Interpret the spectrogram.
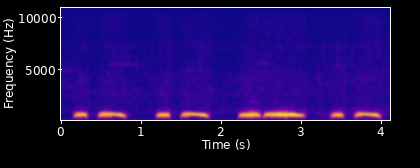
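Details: Captive spotted dove decoy, three days out of a breeding cage: four clear coo phrases, each a short hoot followed by a longer, drawn-out, slightly falling coo, repeated at a steady pace.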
